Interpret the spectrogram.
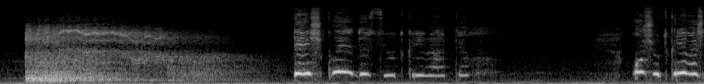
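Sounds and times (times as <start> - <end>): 
explosion blast as a box is opened: 0.2 - 2.7
speech: 3.6 - 5.0, 6.3 - 7.0.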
